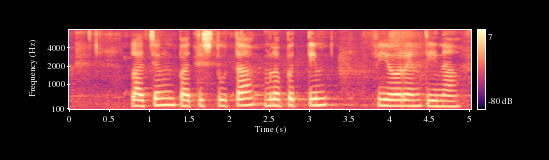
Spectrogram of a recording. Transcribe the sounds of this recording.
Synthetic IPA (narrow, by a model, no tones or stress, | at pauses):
lad̥ʒ̥əŋb̥a̤t̪ɪst̪ut̪amələb̥ə̤t̪ːɪm | fiɔɾɛnt̪ina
